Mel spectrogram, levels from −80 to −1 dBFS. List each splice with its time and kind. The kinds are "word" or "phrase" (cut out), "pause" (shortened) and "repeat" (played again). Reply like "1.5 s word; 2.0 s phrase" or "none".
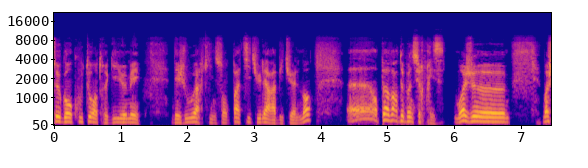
none

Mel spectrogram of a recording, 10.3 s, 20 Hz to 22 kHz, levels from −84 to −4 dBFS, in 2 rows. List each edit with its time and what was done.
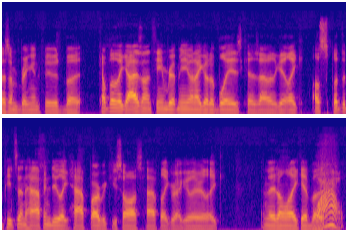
4.6 s pause; 8.7 s pause

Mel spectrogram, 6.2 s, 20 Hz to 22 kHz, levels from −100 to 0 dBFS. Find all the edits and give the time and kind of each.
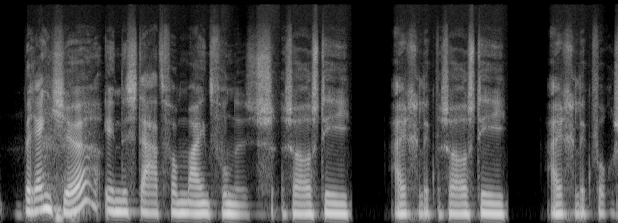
1.0 s word; 4.3 s repeat

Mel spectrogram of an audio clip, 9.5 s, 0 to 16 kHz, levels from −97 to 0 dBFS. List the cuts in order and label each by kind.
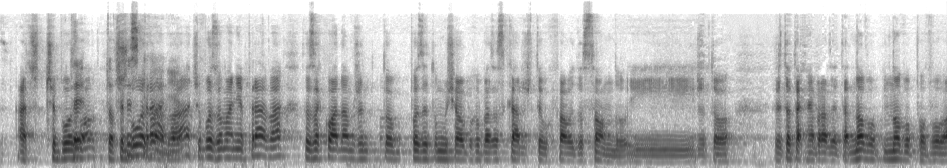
1.4 s word; 3.8 s word; 7.0 s word

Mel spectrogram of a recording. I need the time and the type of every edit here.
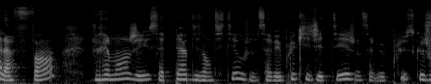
none

